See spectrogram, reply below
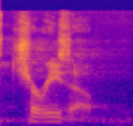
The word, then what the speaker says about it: chorizo: How do you pronounce chorizo? – You just did. – Crap. – That's. I mean. – Dang it! I did do it right, didn't I? – Yeah, you did. All right. Just pronounce chorizo.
